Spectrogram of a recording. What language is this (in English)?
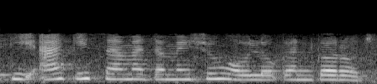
Gujarati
